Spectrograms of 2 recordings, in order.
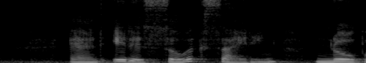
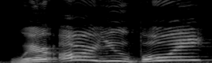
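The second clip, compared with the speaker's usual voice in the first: high, loud searching shout; exasperated father's yell; 10 semitones higher, 8 dB louder, slower than usual. A narrator's reading. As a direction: bellow for the missing boy. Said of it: "and he shouts".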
